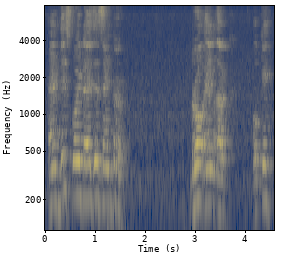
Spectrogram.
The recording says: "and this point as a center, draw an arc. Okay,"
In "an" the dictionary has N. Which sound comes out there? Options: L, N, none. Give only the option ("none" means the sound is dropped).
L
